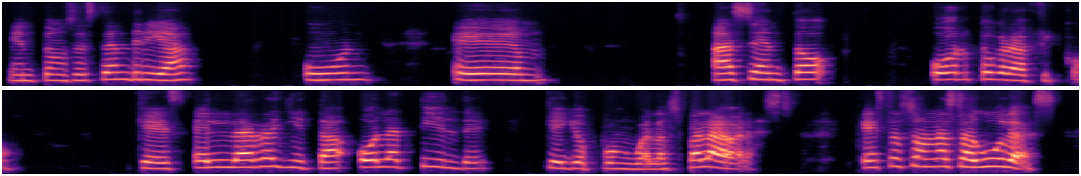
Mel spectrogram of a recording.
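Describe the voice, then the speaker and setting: A woman's voice: high-pitched, steady tone, slow pace, pauses often, no echo, muffled recording. A young woman from Mexico teaching an online class, patiently explaining rules step by step and repeating them.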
